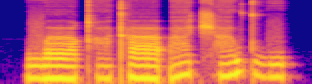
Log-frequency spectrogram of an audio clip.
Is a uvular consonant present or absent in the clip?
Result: present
